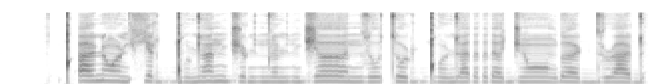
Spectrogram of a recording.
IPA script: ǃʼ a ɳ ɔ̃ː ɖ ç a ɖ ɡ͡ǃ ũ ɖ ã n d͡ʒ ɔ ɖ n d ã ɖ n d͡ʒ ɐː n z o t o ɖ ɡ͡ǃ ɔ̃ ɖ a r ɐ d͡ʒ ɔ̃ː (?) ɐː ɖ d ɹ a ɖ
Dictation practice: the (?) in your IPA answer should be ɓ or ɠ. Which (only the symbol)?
ɠ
